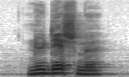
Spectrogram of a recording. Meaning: nudism
- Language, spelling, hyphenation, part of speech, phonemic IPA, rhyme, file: Dutch, nudisme, nu‧dis‧me, noun, /ˌnyˈdɪs.mə/, -ɪsmə, Nl-nudisme.ogg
